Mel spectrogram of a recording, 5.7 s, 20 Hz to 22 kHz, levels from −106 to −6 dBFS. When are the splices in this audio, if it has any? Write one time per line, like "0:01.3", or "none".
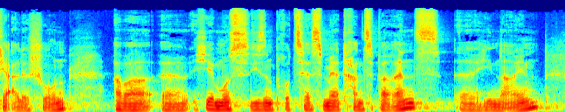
0:02.5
